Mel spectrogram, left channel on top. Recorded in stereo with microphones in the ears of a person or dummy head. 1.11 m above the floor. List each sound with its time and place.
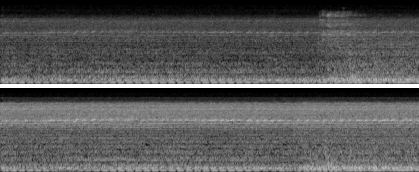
0.0 s a drone: 60° right (ahead or behind)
